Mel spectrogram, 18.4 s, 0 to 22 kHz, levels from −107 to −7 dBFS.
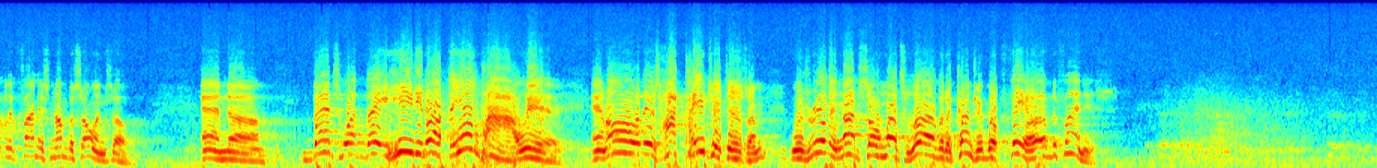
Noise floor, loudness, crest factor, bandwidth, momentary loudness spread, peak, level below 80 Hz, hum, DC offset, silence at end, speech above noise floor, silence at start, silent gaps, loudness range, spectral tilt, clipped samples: -47 dBFS; -21 LUFS; 14 dB; 19.5 kHz; 18 LU; -8 dBFS; -44 dBFS; none; under 0.1%; 0.35 s; 27 dB; 0 s; none; 5 LU; -7 dB/octave; under 0.1%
